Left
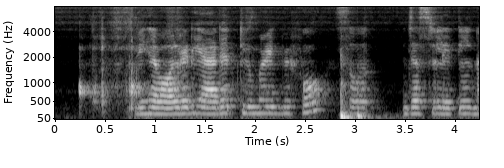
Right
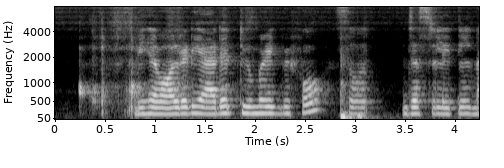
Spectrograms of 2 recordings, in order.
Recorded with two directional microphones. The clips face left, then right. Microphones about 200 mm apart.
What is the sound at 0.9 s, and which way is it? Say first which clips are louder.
Speech: right 6 dB; 50° right (ahead or behind).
